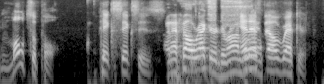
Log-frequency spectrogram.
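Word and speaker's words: DaRon Bland: Yeah, Deron Bland.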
